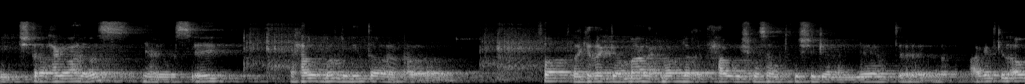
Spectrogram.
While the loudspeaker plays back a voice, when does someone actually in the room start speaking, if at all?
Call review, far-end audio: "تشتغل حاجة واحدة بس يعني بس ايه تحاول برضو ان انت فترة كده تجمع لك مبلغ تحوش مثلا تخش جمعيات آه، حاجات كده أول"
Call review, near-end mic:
none

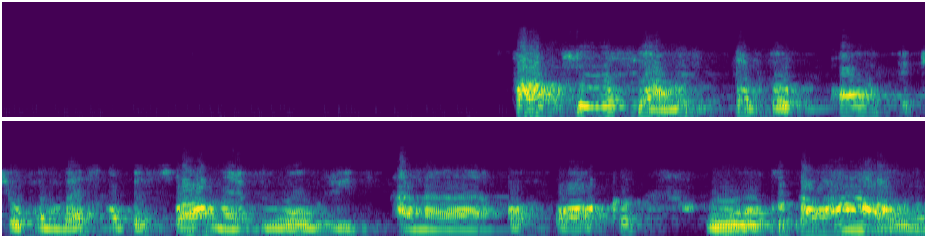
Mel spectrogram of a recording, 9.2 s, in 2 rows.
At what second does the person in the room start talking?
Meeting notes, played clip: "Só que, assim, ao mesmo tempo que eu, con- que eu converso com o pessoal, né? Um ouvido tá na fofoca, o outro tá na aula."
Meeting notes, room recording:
none

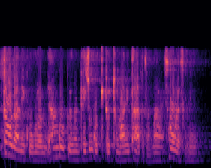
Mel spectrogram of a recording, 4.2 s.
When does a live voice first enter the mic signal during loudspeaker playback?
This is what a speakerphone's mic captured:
none

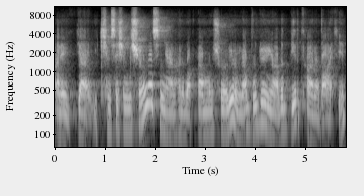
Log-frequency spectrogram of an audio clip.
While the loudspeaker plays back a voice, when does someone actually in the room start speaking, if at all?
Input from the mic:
none

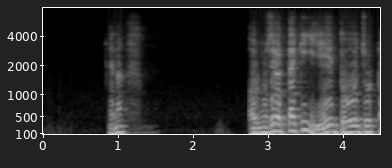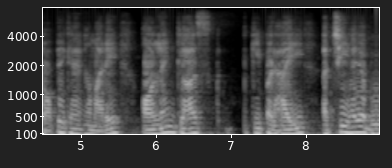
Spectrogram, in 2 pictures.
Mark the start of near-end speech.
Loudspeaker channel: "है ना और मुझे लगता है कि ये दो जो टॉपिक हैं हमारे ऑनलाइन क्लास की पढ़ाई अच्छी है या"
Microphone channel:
none

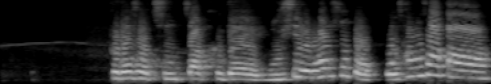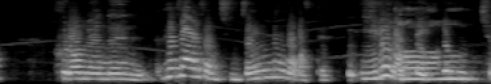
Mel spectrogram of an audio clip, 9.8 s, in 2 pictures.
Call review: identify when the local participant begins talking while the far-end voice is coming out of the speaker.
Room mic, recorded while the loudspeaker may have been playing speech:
8.9 s

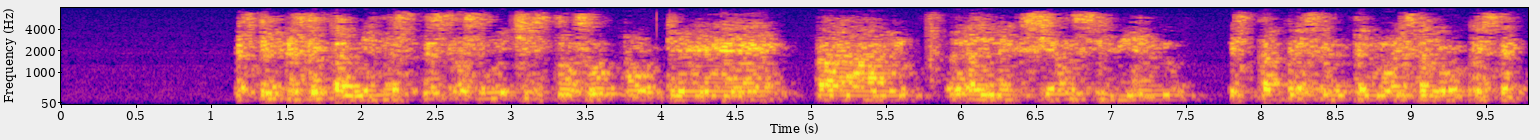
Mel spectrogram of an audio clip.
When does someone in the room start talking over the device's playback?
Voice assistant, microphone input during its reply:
none

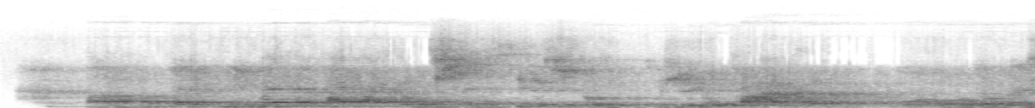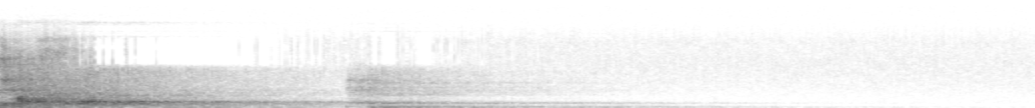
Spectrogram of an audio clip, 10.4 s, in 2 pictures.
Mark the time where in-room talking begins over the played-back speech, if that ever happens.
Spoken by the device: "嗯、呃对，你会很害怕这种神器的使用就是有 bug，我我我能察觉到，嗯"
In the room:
none

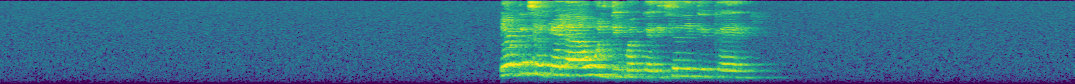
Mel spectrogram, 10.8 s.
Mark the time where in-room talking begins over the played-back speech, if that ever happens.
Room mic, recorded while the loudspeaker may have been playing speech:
5.0 s

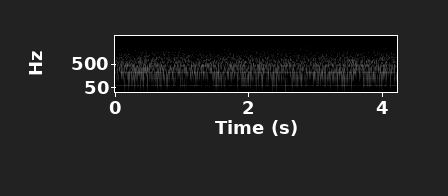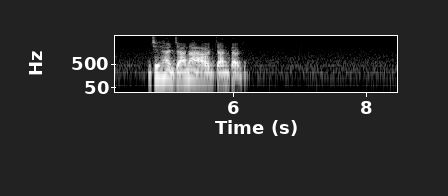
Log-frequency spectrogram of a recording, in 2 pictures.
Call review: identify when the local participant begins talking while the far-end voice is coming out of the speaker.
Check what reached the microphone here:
4.7 s

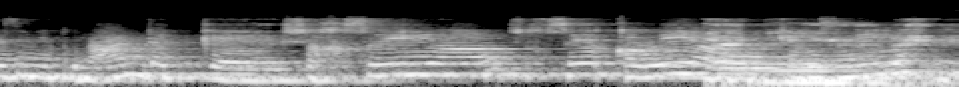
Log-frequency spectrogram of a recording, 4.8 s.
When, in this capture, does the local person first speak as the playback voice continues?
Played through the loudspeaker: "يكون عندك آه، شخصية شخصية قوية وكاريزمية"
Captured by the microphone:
3.5 s

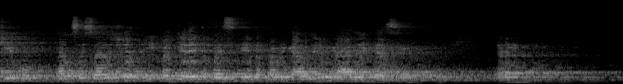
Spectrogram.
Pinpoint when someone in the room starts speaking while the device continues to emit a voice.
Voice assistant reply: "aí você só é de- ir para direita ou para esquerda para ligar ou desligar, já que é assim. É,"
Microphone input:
none

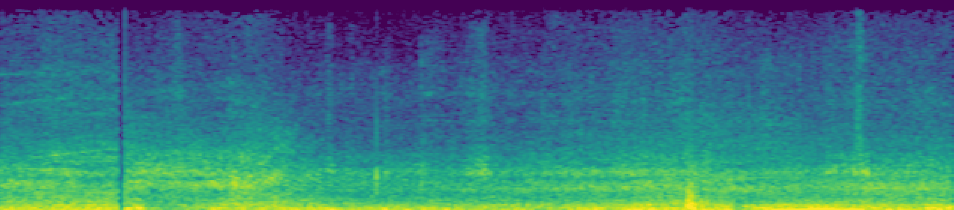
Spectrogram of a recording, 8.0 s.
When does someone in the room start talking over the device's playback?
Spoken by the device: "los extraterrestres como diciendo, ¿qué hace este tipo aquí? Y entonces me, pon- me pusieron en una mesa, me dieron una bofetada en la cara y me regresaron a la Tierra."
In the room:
none

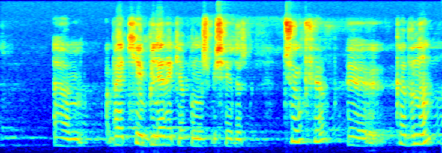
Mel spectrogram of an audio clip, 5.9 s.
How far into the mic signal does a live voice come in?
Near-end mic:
none

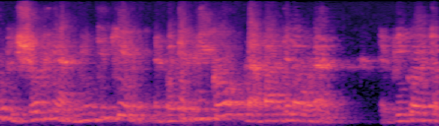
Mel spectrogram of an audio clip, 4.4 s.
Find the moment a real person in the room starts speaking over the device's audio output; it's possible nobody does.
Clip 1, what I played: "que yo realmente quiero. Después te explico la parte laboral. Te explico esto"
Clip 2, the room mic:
none

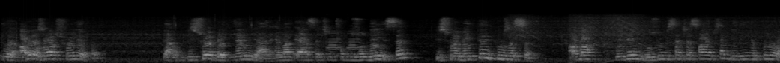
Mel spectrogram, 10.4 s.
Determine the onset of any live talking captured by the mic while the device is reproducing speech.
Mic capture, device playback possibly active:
none

